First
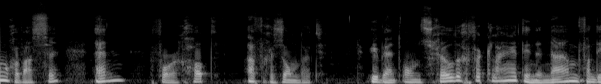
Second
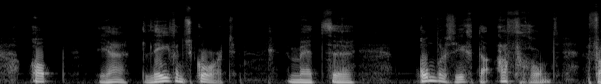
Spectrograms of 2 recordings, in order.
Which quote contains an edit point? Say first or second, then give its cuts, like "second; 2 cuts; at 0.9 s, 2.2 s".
second; 1 cut; at 1.4 s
